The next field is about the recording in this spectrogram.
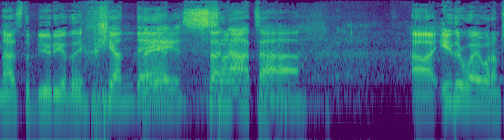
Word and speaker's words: Hyundai: Excellent pronunciation of Hyundai. – Little, yeah, sorry, what was that? – I was saying you pronounced Hyundai very correctly. Yeah, Hyundai. – A lot of people just say Hyundai.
